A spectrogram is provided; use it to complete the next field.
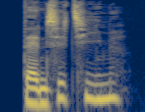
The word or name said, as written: dansetime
